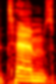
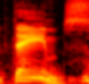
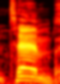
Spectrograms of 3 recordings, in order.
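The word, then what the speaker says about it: Thames: but yeah it's the temps by the way not the themes no not the themes you heathens you American heathens oh my goodness it's the temps exactly and it's not Lester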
